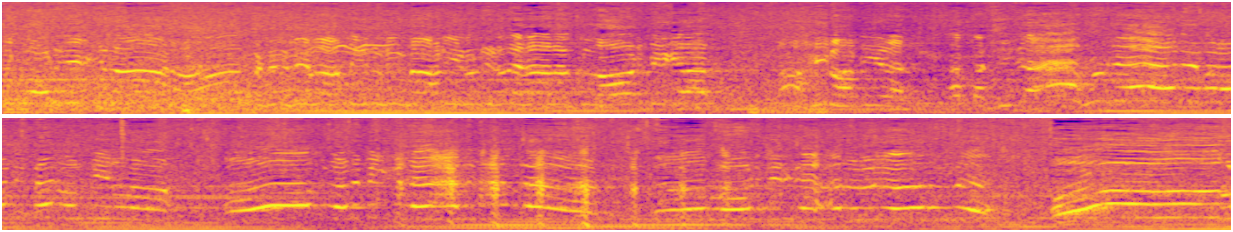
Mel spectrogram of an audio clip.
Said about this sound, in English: I do. I have a tape. I have a tape of one of the boats singing. I would love to hear that. It's quite dramatic and a little bit frightening.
